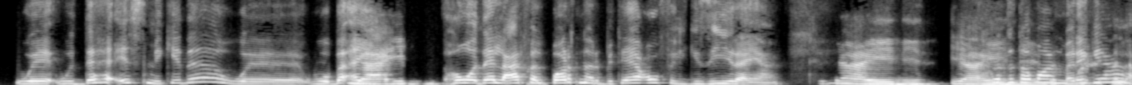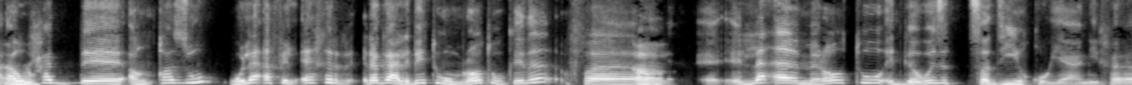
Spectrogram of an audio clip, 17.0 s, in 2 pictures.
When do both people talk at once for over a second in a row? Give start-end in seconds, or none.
7.3-8.8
